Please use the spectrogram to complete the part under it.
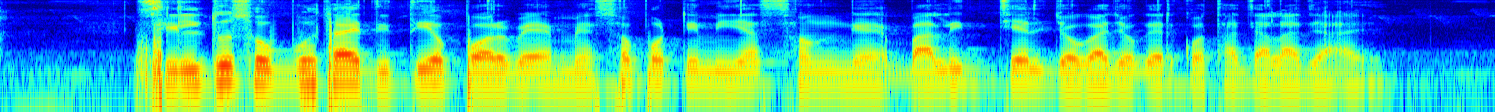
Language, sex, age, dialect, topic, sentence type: Bengali, male, 18-24, Jharkhandi, agriculture, statement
